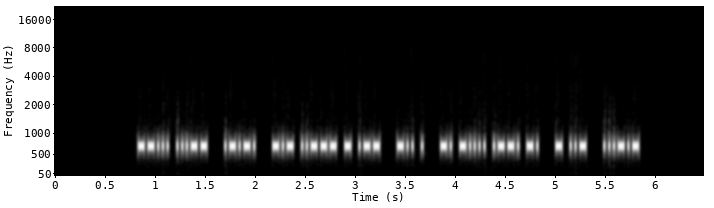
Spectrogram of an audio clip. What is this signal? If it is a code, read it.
Morse code, heard as a keyed tone, about 52 wpm, 700 Hz. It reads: 73 <AR> K2TW DE N6PN TU <SK>
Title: Practice QSO - Exchange 4 - Ending - 50wpm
